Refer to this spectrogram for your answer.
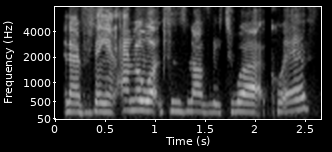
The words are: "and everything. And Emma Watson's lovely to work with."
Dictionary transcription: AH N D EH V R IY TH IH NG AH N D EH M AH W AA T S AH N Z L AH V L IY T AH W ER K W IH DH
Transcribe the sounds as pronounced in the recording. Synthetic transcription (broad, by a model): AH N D EH V R IY TH IH NG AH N EH M AH W AA T S AH N Z L AH V L IY T AH W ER K W IH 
